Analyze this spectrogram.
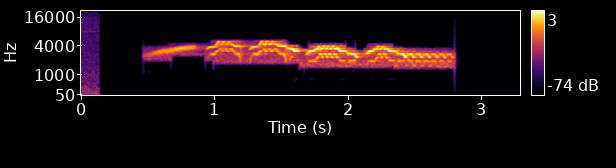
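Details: Male veery song, sung to claim territory and attract mates, replayed for study: a descending series of fluty, swirling, harmonized notes, two voices at once, spiraling downward over about two seconds in clean isolation.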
